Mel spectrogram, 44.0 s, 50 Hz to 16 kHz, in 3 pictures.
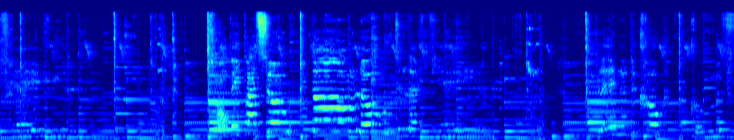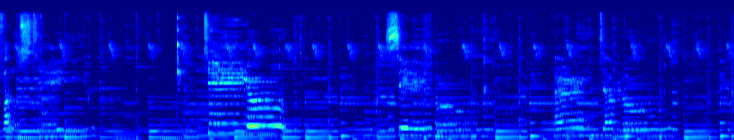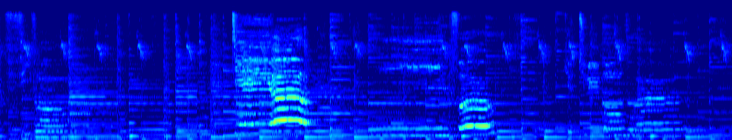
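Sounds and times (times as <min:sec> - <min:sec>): man singing: 0:00.0 - 0:01.8, 0:04.2 - 0:10.1, 0:11.7 - 0:16.9, 0:18.8 - 0:20.8, 0:22.4 - 0:24.6, 0:25.7 - 0:28.4, 0:29.2 - 0:31.4, 0:33.8 - 0:39.6, 0:40.6 - 0:43.4
acoustic guitar: 0:00.0 - 0:44.0.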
